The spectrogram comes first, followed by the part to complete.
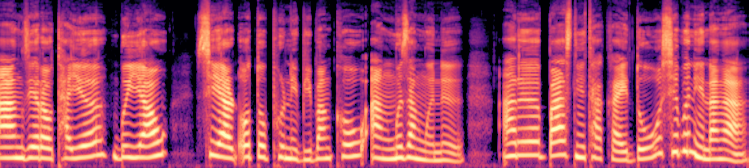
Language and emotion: Bodo, happy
